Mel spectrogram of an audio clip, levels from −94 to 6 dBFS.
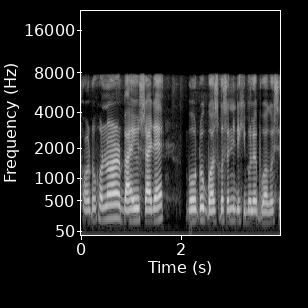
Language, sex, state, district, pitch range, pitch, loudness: Assamese, male, Assam, Sonitpur, 165-185 Hz, 175 Hz, -19 LUFS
